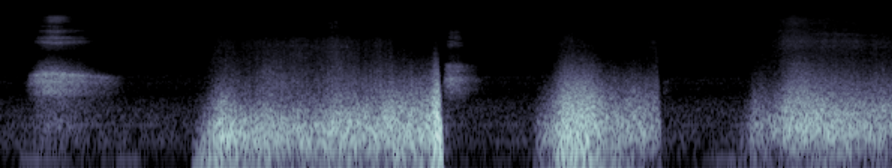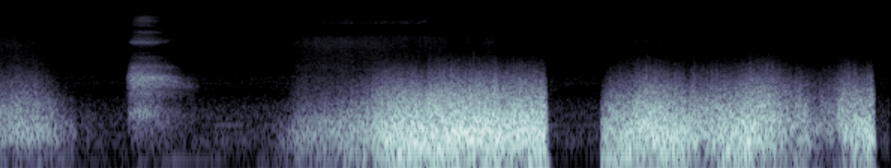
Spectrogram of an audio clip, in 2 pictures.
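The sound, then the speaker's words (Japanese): Soft breath is blown close into a listener's ear in five long, airy whooshes with pauses between them. The last two are louder and fuller. “軽くお耳に息を吹きかけていきます。こうやって。”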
